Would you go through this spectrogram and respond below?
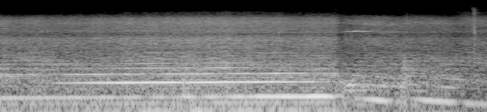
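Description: Race car engine in LMU sim racing, revving hard near the red line with steady high-pitched harmonic drone, then a brief drop and shift, loud and close with no talk.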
